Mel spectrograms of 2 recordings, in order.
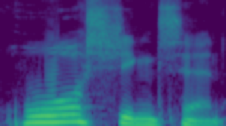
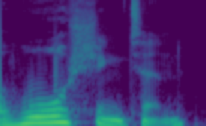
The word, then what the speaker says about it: Washington: People say my state. Washington. I hate it. With an R. Washington.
